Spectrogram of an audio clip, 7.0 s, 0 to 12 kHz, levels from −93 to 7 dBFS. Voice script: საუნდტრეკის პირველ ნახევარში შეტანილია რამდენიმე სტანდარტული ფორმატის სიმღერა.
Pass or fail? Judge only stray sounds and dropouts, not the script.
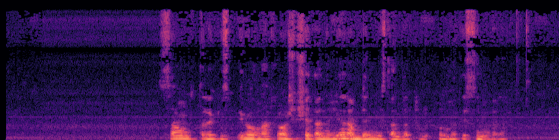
pass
